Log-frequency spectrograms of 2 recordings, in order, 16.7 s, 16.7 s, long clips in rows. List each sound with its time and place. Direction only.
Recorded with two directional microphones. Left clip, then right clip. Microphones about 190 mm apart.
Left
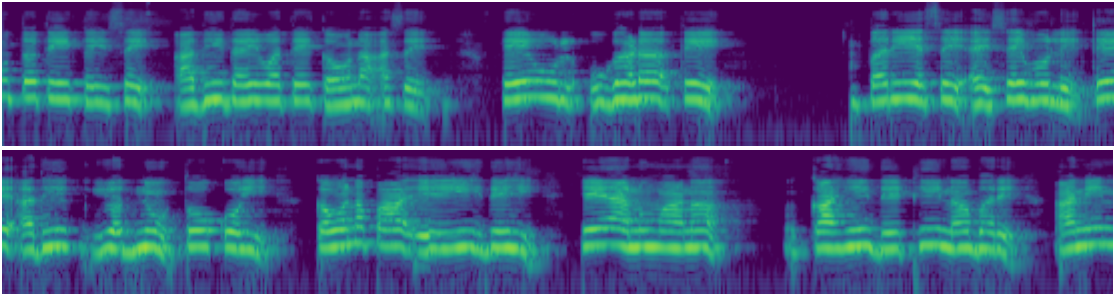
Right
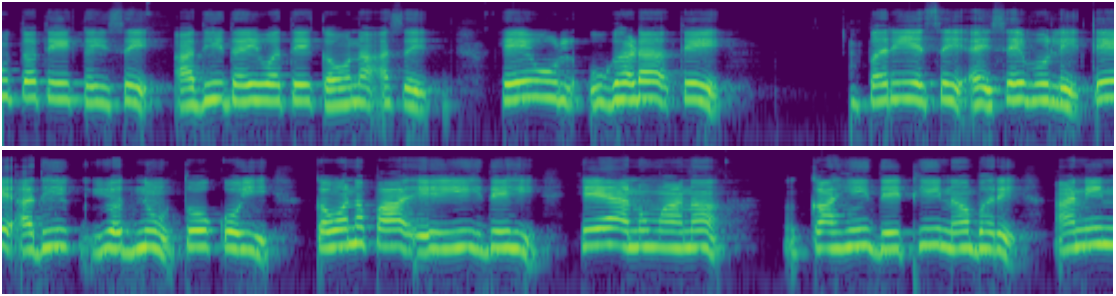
0.0 s speech: 25° right (ahead or behind)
